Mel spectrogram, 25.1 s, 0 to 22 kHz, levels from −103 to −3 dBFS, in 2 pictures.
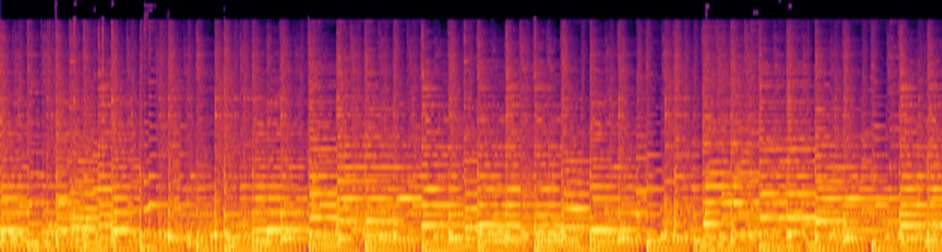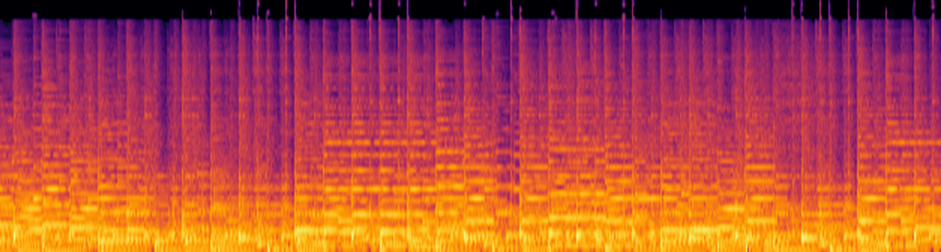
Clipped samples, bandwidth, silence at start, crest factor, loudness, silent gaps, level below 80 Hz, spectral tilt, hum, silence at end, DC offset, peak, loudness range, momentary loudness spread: under 0.1%; 17 kHz; 0 s; 14 dB; -17 LUFS; none; -26 dBFS; -7 dB/octave; none; 0 s; under 0.1%; -2 dBFS; 1 LU; 4 LU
